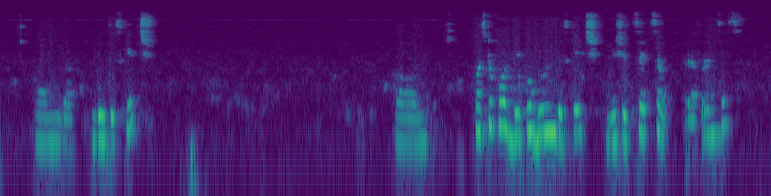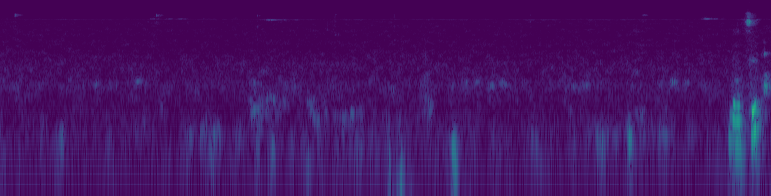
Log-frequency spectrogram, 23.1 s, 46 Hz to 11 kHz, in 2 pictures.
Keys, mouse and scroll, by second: 2.2 click, 4.0 click, 9.9 click, 11.8 click, 13.9 click, 15.4 click, 16.6 click, 17.5 click, 19.5 click, 21.4 click.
